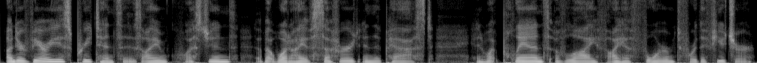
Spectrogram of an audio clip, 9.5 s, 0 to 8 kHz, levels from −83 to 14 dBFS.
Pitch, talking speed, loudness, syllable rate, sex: 175 Hz, 160 wpm, -19 LUFS, 4.4 syllables/s, female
